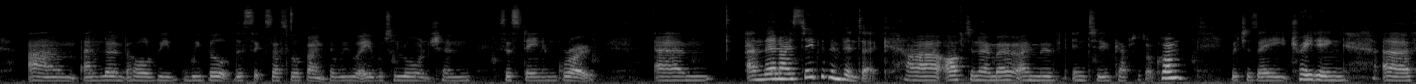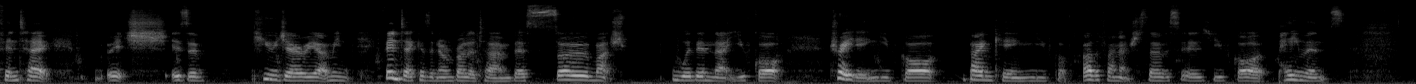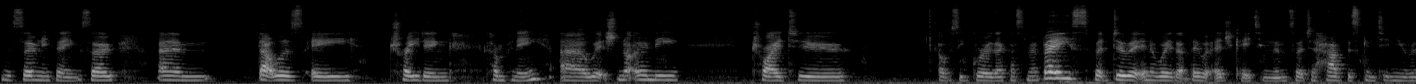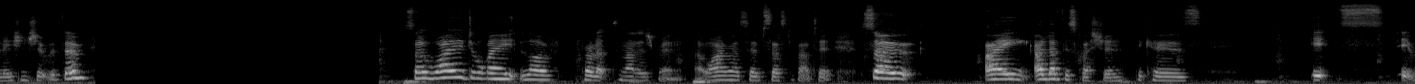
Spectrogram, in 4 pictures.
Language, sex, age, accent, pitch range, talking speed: English, female, 10-29, British, 170-210 Hz, 145 wpm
